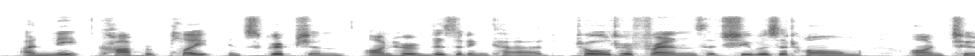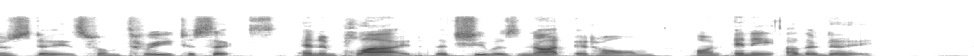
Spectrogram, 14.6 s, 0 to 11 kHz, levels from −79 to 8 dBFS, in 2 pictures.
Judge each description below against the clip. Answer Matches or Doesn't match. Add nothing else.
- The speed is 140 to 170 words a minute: Matches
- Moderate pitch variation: Matches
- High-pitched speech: Doesn't match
